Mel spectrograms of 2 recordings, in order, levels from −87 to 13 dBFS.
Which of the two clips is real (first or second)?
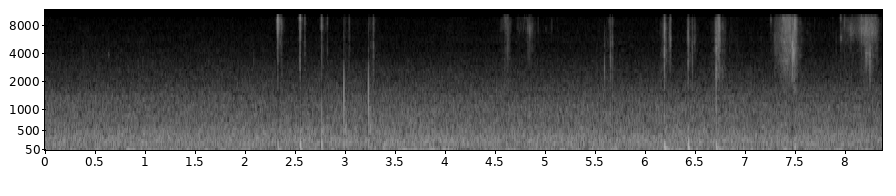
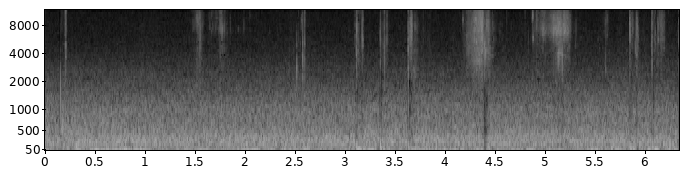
second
